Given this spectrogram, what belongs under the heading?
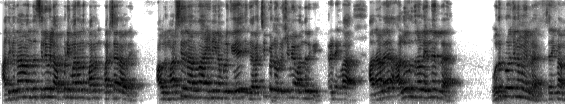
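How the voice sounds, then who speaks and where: A man's voice: very high-pitched, a bit bright, slight background noise. A man preaching a conversational sermon in a church, quizzing the congregation with questions and waiting for their answers. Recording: echoey hall with faint ambience.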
